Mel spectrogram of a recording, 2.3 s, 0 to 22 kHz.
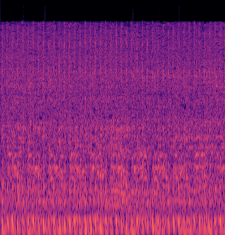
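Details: Isuzu 4HG1 diesel, running after no-start troubleshooting (defective supply pump module found): regular, even clatter at steady idle with no stumbling or hunting; normal idle.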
